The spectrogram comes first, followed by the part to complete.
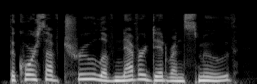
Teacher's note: stressing the word true in the phrase, The course of true love never did run smooth, makes the idea feel more powerful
